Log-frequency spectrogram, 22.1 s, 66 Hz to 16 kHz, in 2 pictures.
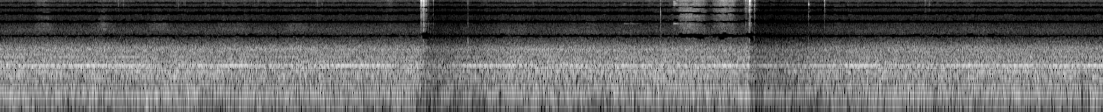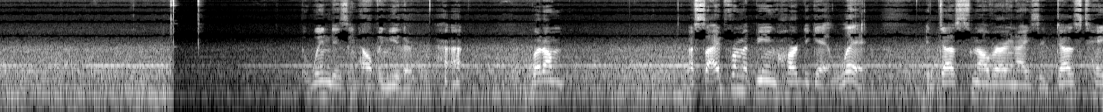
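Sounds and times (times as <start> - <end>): lighter flame hissing: 6.6 - 7.6.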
